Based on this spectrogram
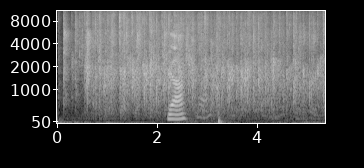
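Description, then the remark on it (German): Steady, moderate, polite applause from an audience rating a writing tip runs through the whole clip, a dense even patter of many hands clapping, with a single short spoken word rising briefly over it partway through. “Ja, das ist höflicher Applaus.”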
